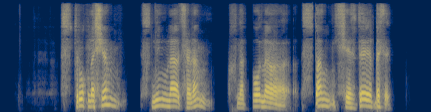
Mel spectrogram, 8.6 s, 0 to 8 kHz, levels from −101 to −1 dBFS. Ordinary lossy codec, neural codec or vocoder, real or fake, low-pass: AAC, 32 kbps; codec, 16 kHz in and 24 kHz out, 0.6 kbps, FireRedTTS-2 codec; fake; 7.2 kHz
